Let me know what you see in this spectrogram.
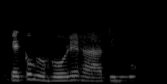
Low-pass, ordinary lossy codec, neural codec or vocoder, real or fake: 5.4 kHz; AAC, 24 kbps; codec, 16 kHz, 1 kbps, X-Codec, HuBERT features, trained on general audio; fake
